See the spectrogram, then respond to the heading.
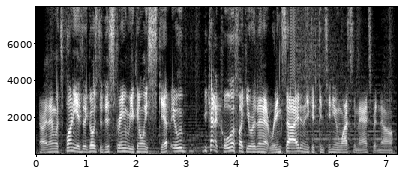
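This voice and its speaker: A man's voice: a little high, fast talker, hardly any pauses, fairly bright tone, faint music behind. A man giving casual, playful live commentary on a video game. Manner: playful, hams up cutscene dialogue.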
